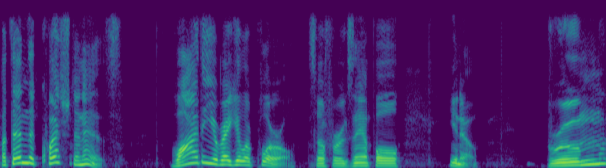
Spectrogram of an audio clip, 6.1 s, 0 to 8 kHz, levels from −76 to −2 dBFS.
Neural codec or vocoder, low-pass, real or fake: none; 7.2 kHz; real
